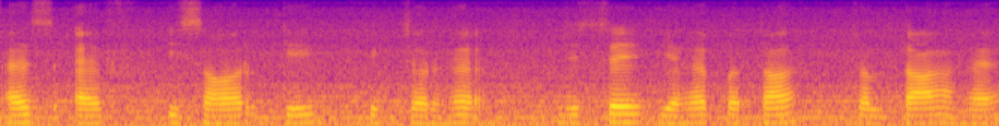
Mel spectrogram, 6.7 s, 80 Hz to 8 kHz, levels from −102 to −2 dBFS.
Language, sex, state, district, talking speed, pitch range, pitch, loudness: Hindi, male, Haryana, Charkhi Dadri, 90 wpm, 115-135 Hz, 130 Hz, -18 LUFS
